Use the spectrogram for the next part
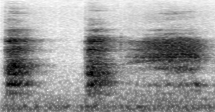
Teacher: You shouldn't feel your voice box. P. Um, so make sure that you don't add the schwa to the end.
